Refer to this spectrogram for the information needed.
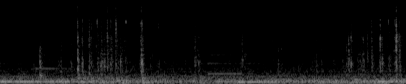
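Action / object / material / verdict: tap / plastic computer keyboard / plastic / none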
